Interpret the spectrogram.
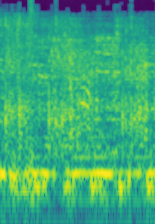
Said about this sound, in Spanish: Así sonaban los fuegos artificiales.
